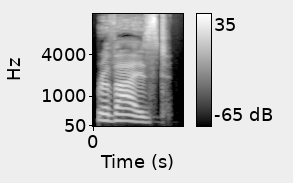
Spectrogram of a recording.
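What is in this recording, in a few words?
"revised", US English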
